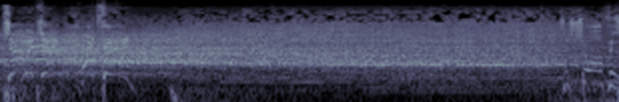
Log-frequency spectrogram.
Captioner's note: crowd cheers and applauds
